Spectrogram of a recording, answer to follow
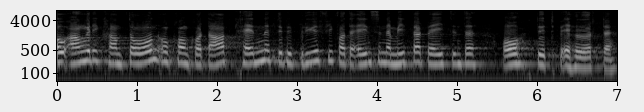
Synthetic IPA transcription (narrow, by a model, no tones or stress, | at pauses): ʊʔɑŋəɾikʰɑntoːnʊnkʰɔŋkʰɔdɑːtkʰɛnːətybəpɾyəfɪɡ̥fɔdɛɛɪnt͡sl̩nəmɪtɑːɾbɛɪtəndə | ʔod̥øtb̥ɛɦøːɾdə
